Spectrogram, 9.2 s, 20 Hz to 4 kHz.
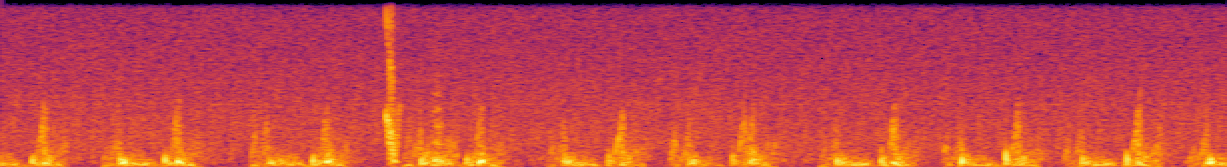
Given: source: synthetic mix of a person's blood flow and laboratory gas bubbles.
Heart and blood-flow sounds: Doppler ultrasound of blood flow; precordium
2.87-3.01 s: bubbles
3.17-3.43 s: bubbles
From the record:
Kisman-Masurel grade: 113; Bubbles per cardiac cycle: 1 to 2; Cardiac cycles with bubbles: 1 to 10%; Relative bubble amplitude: loud (0.450 to 0.775); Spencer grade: 1 (occasional bubble signal discernible with the cardiac motion signal, with majority of cardiac periods free of bubbles); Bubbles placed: only in the low amplitude regions of the cardiac cycle

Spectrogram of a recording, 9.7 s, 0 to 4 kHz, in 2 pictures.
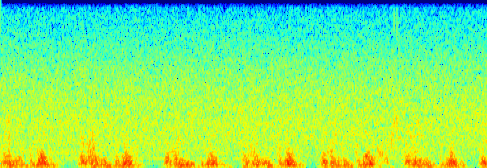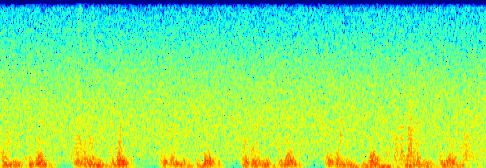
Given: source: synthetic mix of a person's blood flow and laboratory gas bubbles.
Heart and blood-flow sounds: Doppler ultrasound of blood flow; precordium
3.63-4.15 s: bubbles
5.30-5.84 s: bubbles
From the record:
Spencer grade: 2 (many but less than half of the cardiac periods contain bubble signals, singularly or in groups); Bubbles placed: anywhere in the cardiac cycle

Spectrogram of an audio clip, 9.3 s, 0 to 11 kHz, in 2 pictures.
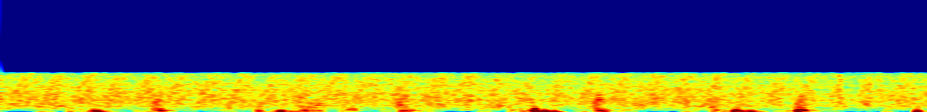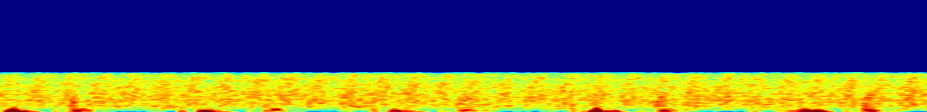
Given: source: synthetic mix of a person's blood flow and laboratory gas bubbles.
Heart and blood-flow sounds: Doppler ultrasound of blood flow; precordium
1.48-1.64 s: bubbles
From the record:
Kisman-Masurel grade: 112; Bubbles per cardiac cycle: 1 to 2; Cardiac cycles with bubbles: 1 to 10%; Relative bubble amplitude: moderate (0.250 to 0.450); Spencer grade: 1 (occasional bubble signal discernible with the cardiac motion signal, with majority of cardiac periods free of bubbles); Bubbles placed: anywhere in the cardiac cycle

